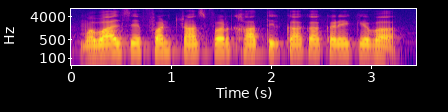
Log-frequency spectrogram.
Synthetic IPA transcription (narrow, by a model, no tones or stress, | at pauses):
moːbaːɪlsefʰɐ̃ɳɖ̚ʈɾãːnsfʰəɾkʰaːt̪ɪɾkaːkakɐɾekebaː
